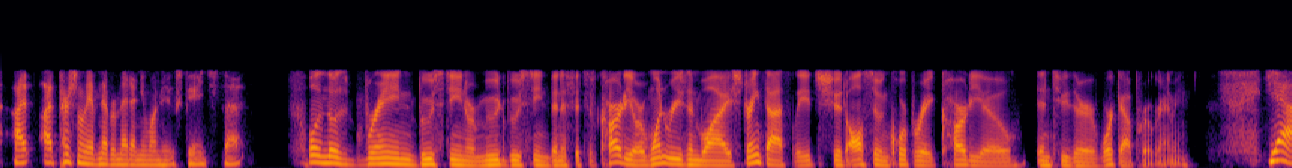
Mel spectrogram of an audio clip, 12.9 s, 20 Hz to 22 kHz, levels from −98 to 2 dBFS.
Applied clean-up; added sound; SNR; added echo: none; none; none; none.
